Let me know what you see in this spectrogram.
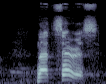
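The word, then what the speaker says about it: נצרת: But how do you say the city of Nazareth in Hebrew? Natzeres.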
